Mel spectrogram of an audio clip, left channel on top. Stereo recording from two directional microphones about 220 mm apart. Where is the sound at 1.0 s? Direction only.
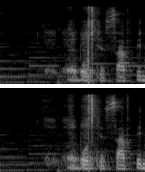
30° right (ahead or behind).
